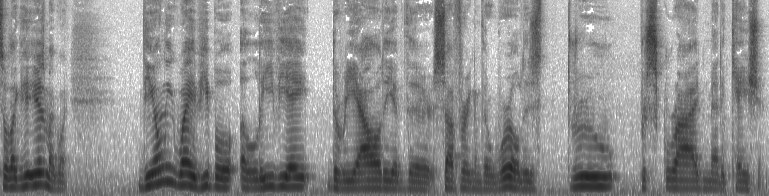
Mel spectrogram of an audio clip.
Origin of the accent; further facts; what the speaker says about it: Provo, Utah, United States; I'm a Provo kid, and I am Mormon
